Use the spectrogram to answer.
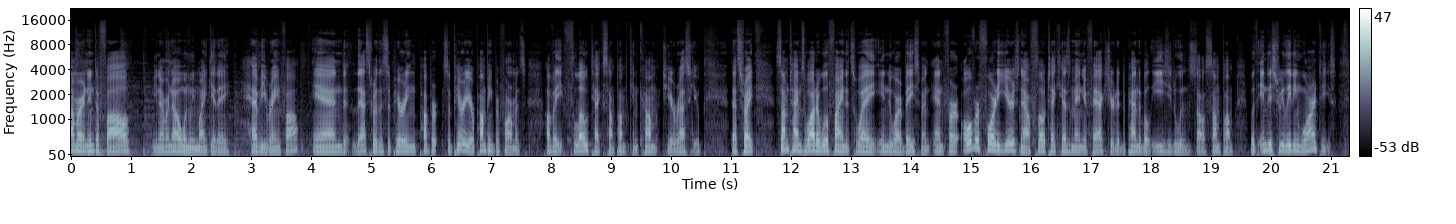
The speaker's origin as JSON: {"language": "English", "town": "Clarence", "region": "New York", "country": "United States", "tie": "born or raised there", "said": "Let's move to Clarence. That's my hometown."}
